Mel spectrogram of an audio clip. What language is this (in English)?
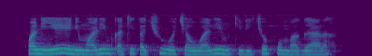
Swahili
